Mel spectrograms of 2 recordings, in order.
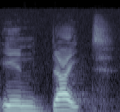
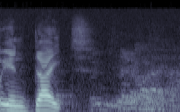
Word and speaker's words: indict: Remember this word, we do not pronounce the C. So we say to indict. Okay. So why don't we say it together? To indict.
